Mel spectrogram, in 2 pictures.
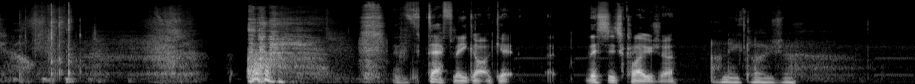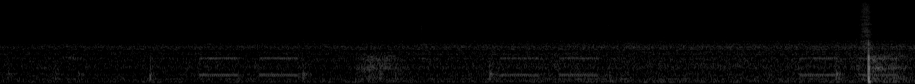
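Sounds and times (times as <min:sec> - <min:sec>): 
low hiss: 0:00.0 - 0:18.2
speech: 0:02.6 - 0:03.0, 0:03.9 - 0:05.2, 0:05.8 - 0:08.1
phone ringback tone with double-ring pattern: 0:05.2 - 0:05.9, 0:08.8 - 0:09.2, 0:11.1 - 0:12.2, 0:14.1 - 0:15.2, 0:17.1 - 0:17.6.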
